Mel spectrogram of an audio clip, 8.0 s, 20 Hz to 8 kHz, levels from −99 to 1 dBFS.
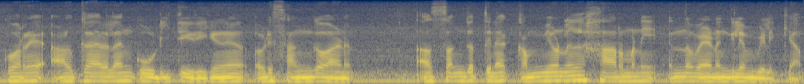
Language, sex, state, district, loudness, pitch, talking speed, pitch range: Malayalam, male, Kerala, Kasaragod, -14 LUFS, 100 Hz, 95 wpm, 95-105 Hz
